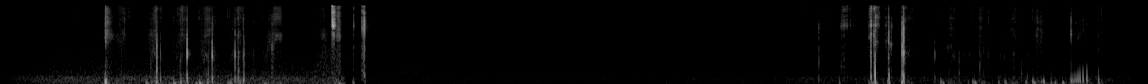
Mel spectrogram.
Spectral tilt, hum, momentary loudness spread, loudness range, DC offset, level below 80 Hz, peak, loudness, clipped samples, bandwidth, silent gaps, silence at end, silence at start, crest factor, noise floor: -1 dB/octave; none; 29 LU; 10 LU; under 0.1%; -56 dBFS; -2 dBFS; -30 LUFS; under 0.1%; 17 kHz; none; 0.65 s; 1.05 s; 36 dB; -73 dBFS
